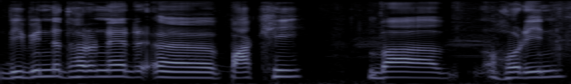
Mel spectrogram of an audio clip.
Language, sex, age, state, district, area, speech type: Bengali, male, 30-45, West Bengal, Birbhum, urban, spontaneous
